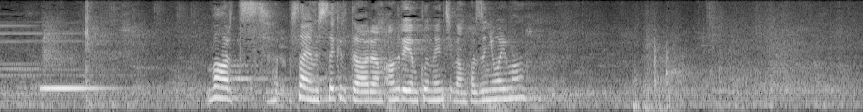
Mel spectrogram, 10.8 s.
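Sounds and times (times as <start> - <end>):
parliament session bell electronic tone: 0.0 - 1.6
low murmur: 0.0 - 10.7
speech: 2.6 - 6.8.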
